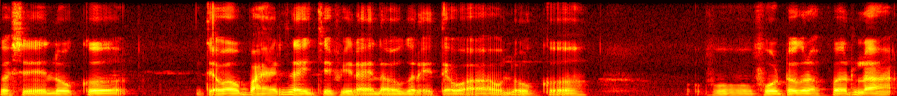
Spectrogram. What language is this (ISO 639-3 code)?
mar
